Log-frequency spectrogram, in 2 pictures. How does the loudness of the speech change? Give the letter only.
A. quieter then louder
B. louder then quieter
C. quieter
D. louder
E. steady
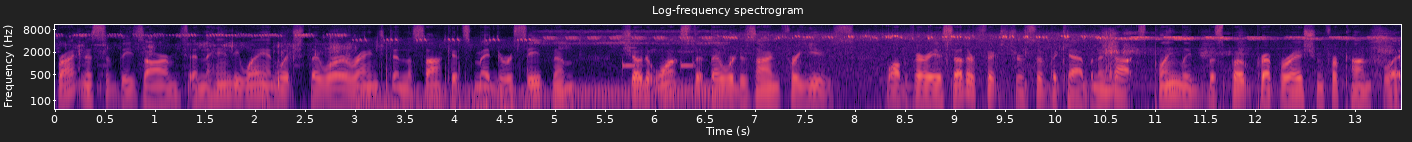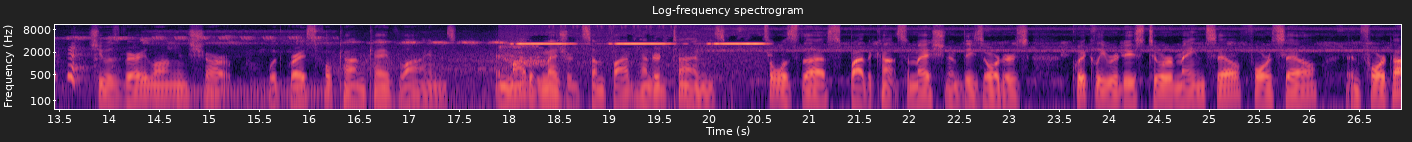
D.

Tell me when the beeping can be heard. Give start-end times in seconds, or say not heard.
5.7-6.5, 17.9-20.6.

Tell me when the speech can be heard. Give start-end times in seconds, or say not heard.
0.0-26.8.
